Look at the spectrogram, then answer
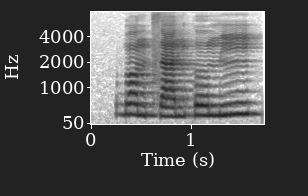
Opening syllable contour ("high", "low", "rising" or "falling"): falling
